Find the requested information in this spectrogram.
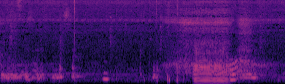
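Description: Rough, buzzing snore on breathing in, with steady room hiss in the background: snoring.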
